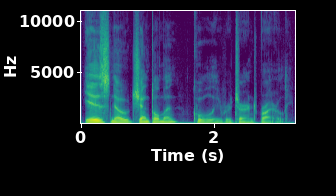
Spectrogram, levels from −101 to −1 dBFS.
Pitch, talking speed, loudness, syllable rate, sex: 100 Hz, 110 wpm, -21 LUFS, 4.7 syllables/s, male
